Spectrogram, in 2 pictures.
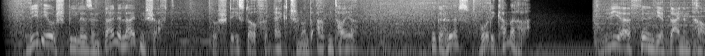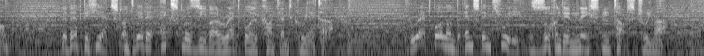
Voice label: german promos

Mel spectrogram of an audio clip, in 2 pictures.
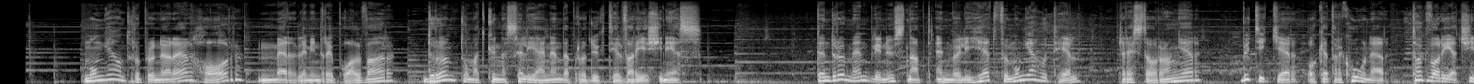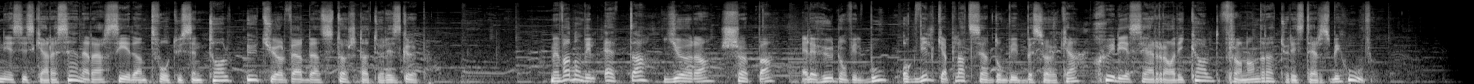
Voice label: swedish documentaries

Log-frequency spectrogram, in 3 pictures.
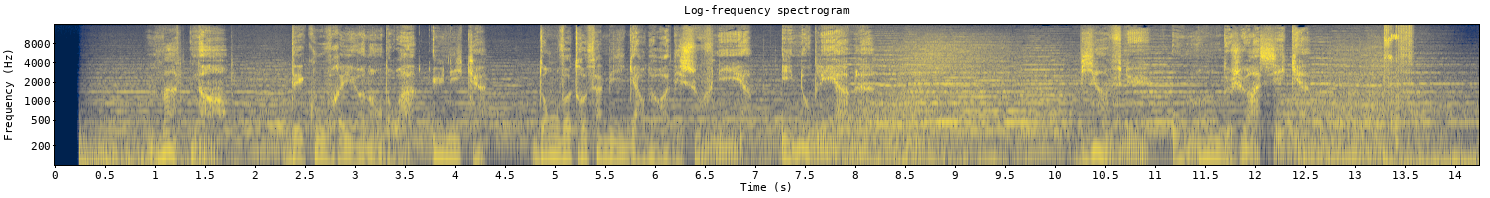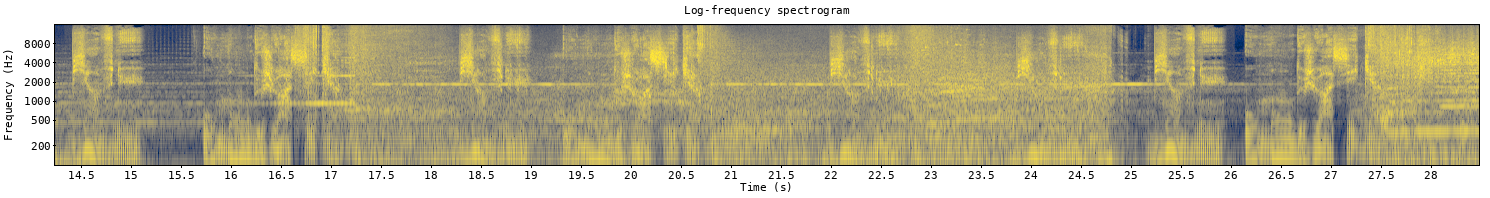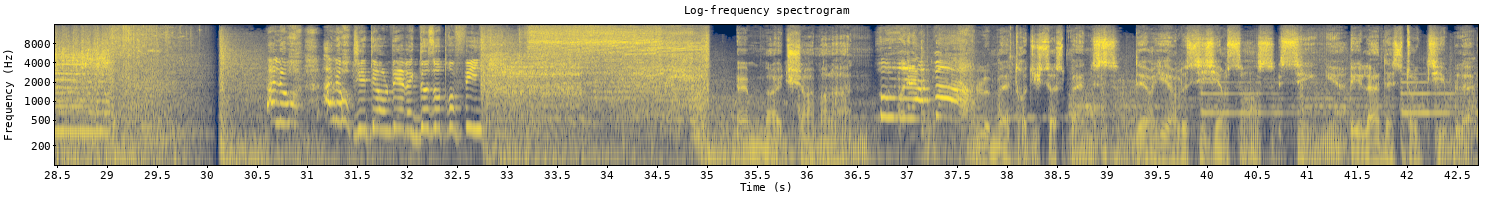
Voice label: French Canadian movie trailers

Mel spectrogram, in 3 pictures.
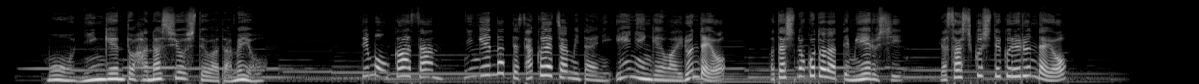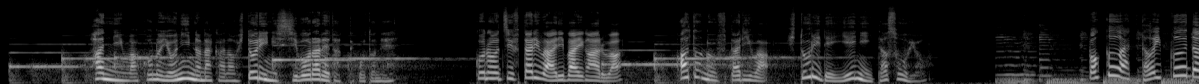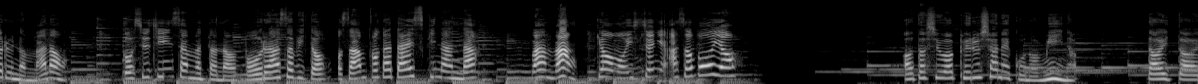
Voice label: japanese animation

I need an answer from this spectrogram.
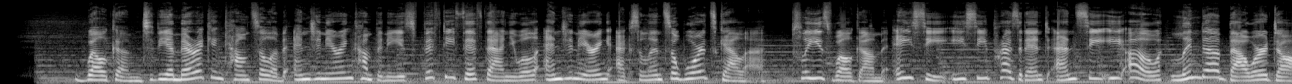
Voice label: english american announcements

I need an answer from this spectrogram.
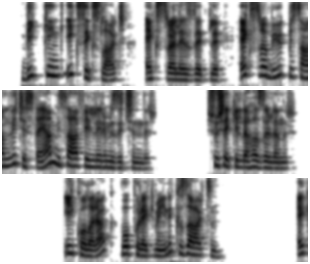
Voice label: turkish e-learning

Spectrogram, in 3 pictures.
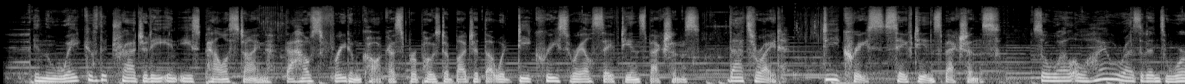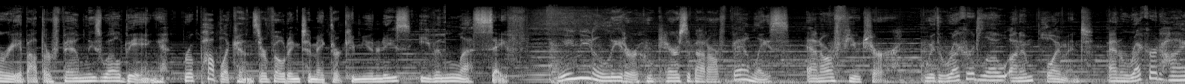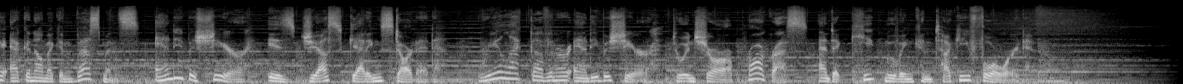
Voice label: english american political ads

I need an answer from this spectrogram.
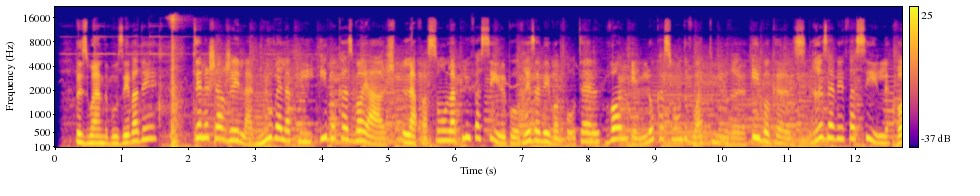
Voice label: french commercial

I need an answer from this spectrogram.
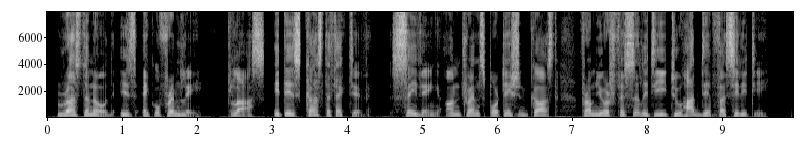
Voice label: english commercial; Franko Kanadier; Kanada; Französisch-kanadischer professioneller männlicher Sprecher

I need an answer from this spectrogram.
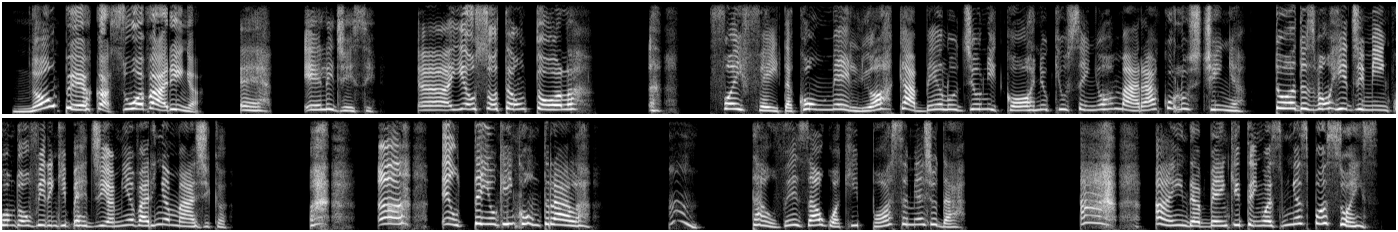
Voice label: portuguese brazilian video games

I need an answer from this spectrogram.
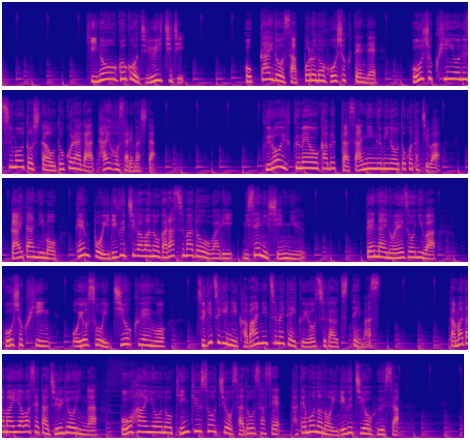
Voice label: japanese political ads

